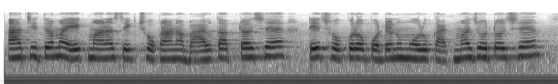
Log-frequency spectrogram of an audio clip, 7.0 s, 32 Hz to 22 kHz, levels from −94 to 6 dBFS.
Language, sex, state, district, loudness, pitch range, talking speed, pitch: Gujarati, female, Gujarat, Valsad, -16 LUFS, 235-265 Hz, 145 wpm, 250 Hz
